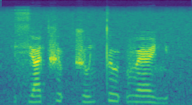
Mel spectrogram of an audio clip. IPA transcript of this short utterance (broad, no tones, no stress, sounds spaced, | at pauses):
sʲ a t͡ʃ ɯ ʔ t͡ʃ o ʎ t ɯ ʔ v ɛ ʎ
